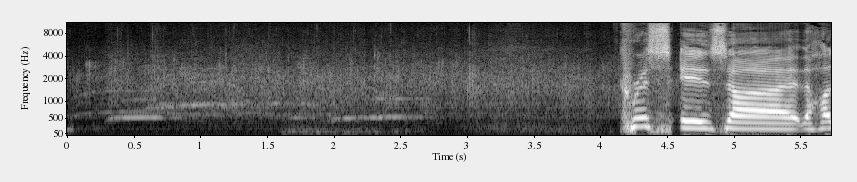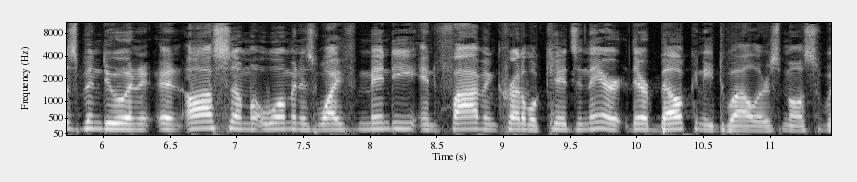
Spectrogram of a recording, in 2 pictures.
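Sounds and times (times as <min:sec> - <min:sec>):
crowd applause: 0:00.0 - 0:05.0
speech: 0:04.2 - 0:11.4.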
